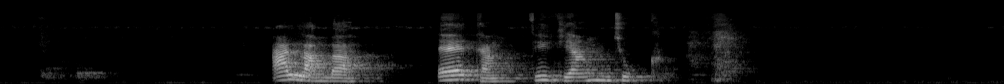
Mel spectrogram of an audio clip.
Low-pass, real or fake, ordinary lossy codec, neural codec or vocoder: 10.8 kHz; fake; Opus, 16 kbps; codec, 44.1 kHz, 7.8 kbps, DAC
